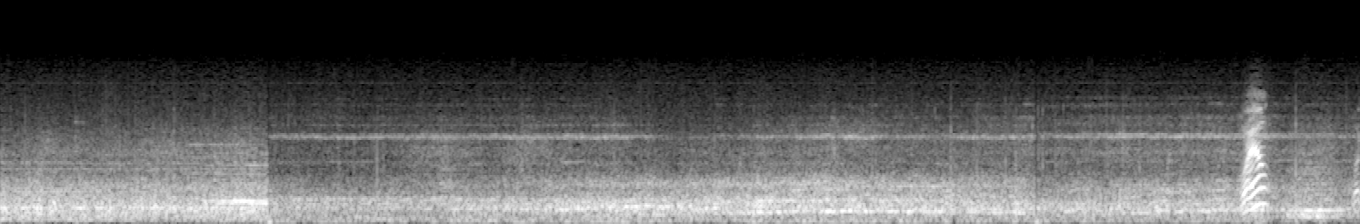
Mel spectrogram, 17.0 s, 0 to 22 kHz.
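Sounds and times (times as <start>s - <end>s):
low rumbling background noise: 0.0s - 17.0s.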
